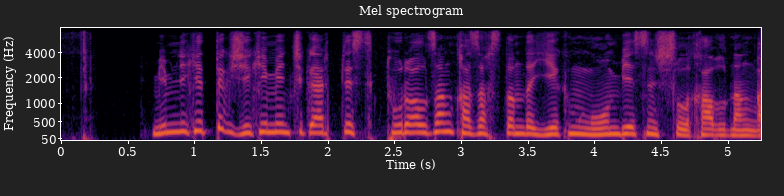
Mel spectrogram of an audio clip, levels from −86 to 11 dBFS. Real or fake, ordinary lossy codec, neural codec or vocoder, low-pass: real; none; none; 7.2 kHz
